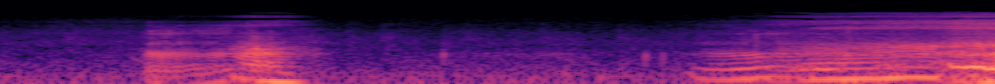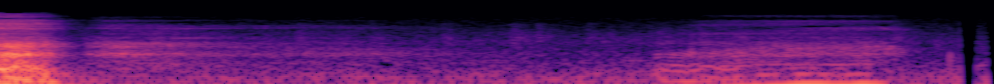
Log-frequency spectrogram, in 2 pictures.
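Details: Low rattling snores on each in-breath with quieter pauses between, from a sleep recording made with the SnoreLab app; ordinary sleep snoring.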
